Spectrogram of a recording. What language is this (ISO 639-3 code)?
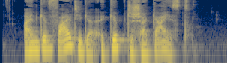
deu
